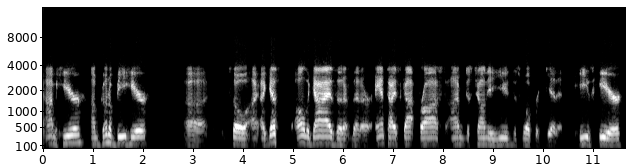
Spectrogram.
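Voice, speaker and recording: A man's voice: medium pitch, no echo. American man on a thin, phone-like line. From Nebraska, United States. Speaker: podcast guest, sports fan. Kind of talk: casual chat.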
